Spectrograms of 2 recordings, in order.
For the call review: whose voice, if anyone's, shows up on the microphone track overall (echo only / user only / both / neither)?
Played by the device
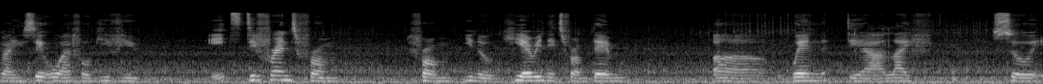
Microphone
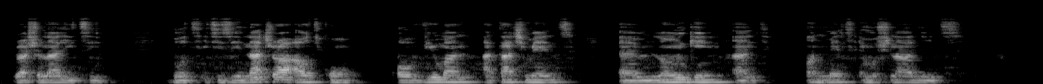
user only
